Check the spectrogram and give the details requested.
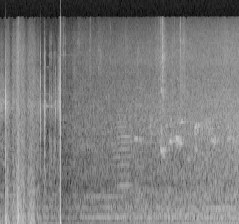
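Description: Light-rail train running, heard from inside the passenger car: steady motor and rolling noise growing louder as it gathers speed. A few sharp knocks come in the first second.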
